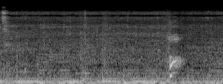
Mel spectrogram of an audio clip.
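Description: Soft background music over a steady low hum, with a brief vocal sound near the end.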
